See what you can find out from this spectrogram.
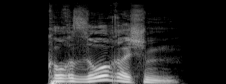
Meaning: strong dative masculine/neuter singular of kursorisch
- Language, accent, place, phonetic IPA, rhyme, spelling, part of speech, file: German, Germany, Berlin, [kʊʁˈzoːʁɪʃm̩], -oːʁɪʃm̩, kursorischem, adjective, De-kursorischem.ogg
